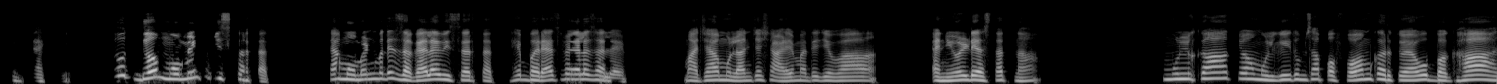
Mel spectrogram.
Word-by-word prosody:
Exactly. 155 -1 -15 0.5
तो 415 +1 +1
the 265 +8 +7
moment 250 +6 +3
miss 275 -4 -4
करतात. 210 -3 -5 0.6
त्या 240 - 0
मोमेंटमध्ये 245 +4 +1
जगायला 200 +2 +4
विसरतात. 195 -6 -2 0.2
हे 220 - -4
बऱ्याच 200 -1 +1
वेळेला 235 -1 +2
झालंय 175 -9 -2 0.6
माझ्या 185 +3 0
मुलांच्या 185 0 -1
शाळेमध्ये 180 0 -3
जेव्हा 180 +1 -3 0.6
ॲन्युअल 185 +3 +3
डे 210 - +5
असतात 200 +2 +1
ना. 165 +2 -5 1.3
मुलगा 250 +2 +1 0.3
किंवा 260 -1 0
मुलगी 215 -1 0
तुमचा 235 +1 -2
परफॉर्म 205 +4 0
करतोय, 205 -5 0
अहो 200 +3 +3
बघा 195 +4 +3
205 Hz, 120 wpm, -25 LUFS, 180-235 Hz, 1.3 s, the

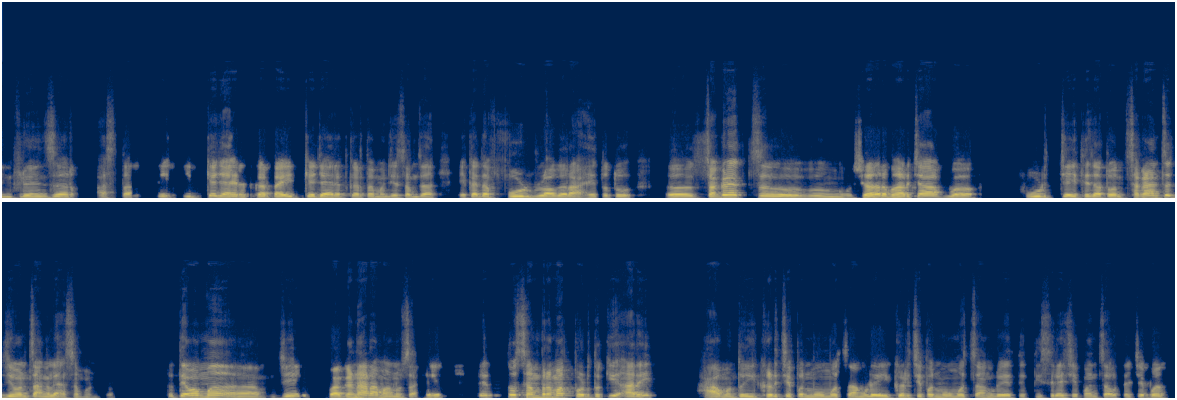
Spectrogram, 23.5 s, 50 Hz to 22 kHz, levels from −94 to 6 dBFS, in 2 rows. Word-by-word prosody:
Influencer 140 +7 -1 0.3
असतात, 105 +2 -5 0.3
ते 140 - -6 0.2
इतक्या 140 +7 -4
जाहिरात 160 -2 0
करता, 160 0 +1
इतके 145 +1 +1
जाहिरात 130 -2 +3
करता 135 0 -2
म्हणजे 130 0 -6
समजा 130 0 -1 0.3
एखादा 140 - +2 0.2
फूड 145 -1 +3
ब्लॉगर 125 +1 +3
आहे, 120 - -5
तर 135 - -5
तो 145 - -1 0.4
अ, - - +4 0.4
सगळ्याच 225 +7 +3 1.0
शहरभरच्या 160 +3 +4
ब 125 -4 +1 0.5
फूडच्या 140 +2 0
इथे 145 +1 -2
जातो 140 +1 +3
आणि 150 - -1
सगळ्यांचं 195 +5 +1
जीवन 155 -1 +1
चांगलं 135 -2 0
आहे - - -3
असं 110 +1 -8
म्हणतो. 95 -2 -22 0.6
तर - - -7
तेव्हा 195 +3 +6
मग 135 - 0 0.2
जे 160 +4 0 0.4
बघणारा 130 +11 +4
माणूस 140 -5 -3
आहे 450 0 -2 0.4
ते 400 - -1
तो 400 +4 +1
संभ्रमात 180 - +2
पडतो 155 -1 +1
की 380 - 0
"अरे, 420 -2 +1 0.6
हा - - +3
म्हणतो 140 0 -4
इकडचे 150 +4 0
पण 165 - -1
मोमोज 150 -1 -2
चांगले 145 +1 +2
आहेत, 135 -3 +5
इकडचे 130 +4 -3
पण 155 - +1
मोमोज 145 0 -2
चांगले 140 +1 -2
आहेत, 140 -4 -3
तिसऱ्याचे 130 +6 -5
पण, 150 -1 -6
चौथ्याचे 120 +5 -3
पण 150 0 +1
145 Hz, 155 wpm, -21 LUFS, 135-160 Hz, 1.0 s, तेव्हा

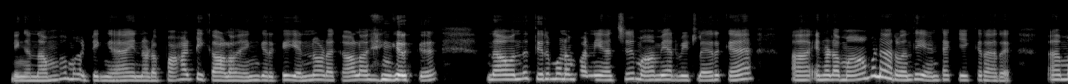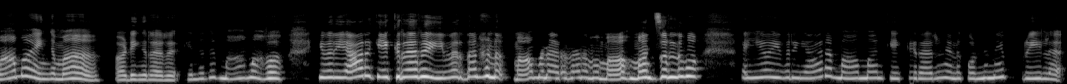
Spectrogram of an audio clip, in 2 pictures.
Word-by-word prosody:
நீங்க 180 0 -1
நம்ப 195 +5 -3
மாட்டீங்க, 190 -5 -4 0.2
என்னோட 185 0 -3 0.2
பாட்டி 230 +4 -4
காலம் 185 -1 -1
எங்க 195 +1 -3
இருக்கு, 185 +3 -2
என்னோட 210 +1 -2 0.2
காலம் 210 +3 0
எங்க 220 0 +4
இருக்கு. 205 -2 +1 0.6
நான் 225 +1 +3
வந்து 250 +4 -1
திருமணம் 240 -2 -1
பண்ணியாச்சு. 205 +2 -1 0.2
மாமியார் 210 0 0
வீட்ல 195 -1 -4
இருக்கேன். 215 +3 -2 0.5
ஆ - - 0 0.2
என்னோட 215 0 +1
மாமனார் 280 - +2
வந்து 210 +4 -1
என்ட்ட 195 +3 -4
கேட்கிறாரு, 200 -3 -4 0.5
"அ - - -1
மாமா 320 +10 0
எங்கம்மா?" 250 0 0 0.5
அப்படீங்கிறாரு. 210 -1 -1 0.2
என்னது 260 +7 -5 0.2
மாமாவா? 280 +1 +1 0.4
இவர் 320 0 +4
யாரை 370 +6 +4
கேட்குறாரு? 350 +1 +7 0.2
இவர் 320 +2 0
தான 355 +1 +5
ந - - +1 0.2
மாமனாரை 295 +4 -1
தான் 310 +1 -4
நம்ம 290 0 0
மாமான்னு 280 +4 +4
சொல்லுவோம். 360 +2 +6 0.5
ஐயோ! 310 +2 -1
இவர் 305 0 -4
யாரை 340 +6 -4
மாமான்னு 285 +1 -2
கேட்கிறார்ன்னு 275 +2 -5
எனக்கு 275 0 -5
ஒன்னுமே 290 +4 +1 0.2
புரியல. 270 -2 -2
250 Hz, 140 wpm, -21 LUFS, 210-300 Hz, 0.6 s, கேட்குறாரு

